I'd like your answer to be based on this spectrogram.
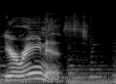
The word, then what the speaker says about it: Uranus: The planet Uranus, and yes, that is the proper pronunciation.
